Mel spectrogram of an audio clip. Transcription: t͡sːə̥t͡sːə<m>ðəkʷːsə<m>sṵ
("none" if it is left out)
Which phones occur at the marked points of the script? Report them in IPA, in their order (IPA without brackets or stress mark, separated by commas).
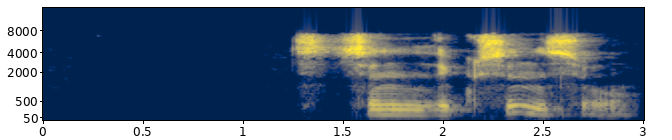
n, n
